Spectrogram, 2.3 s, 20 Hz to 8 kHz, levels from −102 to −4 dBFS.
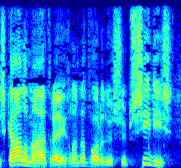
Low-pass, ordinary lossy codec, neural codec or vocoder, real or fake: none; none; none; real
